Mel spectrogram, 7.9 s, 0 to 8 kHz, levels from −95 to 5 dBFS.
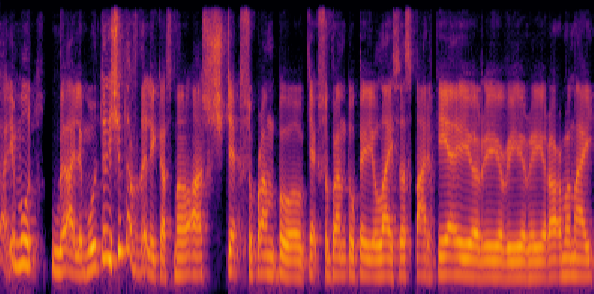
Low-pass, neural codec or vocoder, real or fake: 7.2 kHz; codec, 24 kHz, 0.9 kbps, WavTokenizer, small release; fake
